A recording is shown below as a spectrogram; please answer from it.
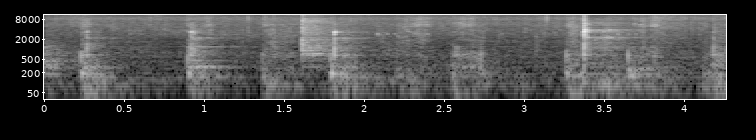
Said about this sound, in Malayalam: ഇനി അതിലേക്ക് നമ്മൾ കാശ്മീരി ചില്ലി പൗഡർ ചേർക്കുകയാണ്. മുളക് പൊടി പെട്ടെന്ന് തന്നെ മൂത്ത് കിട്ടും.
